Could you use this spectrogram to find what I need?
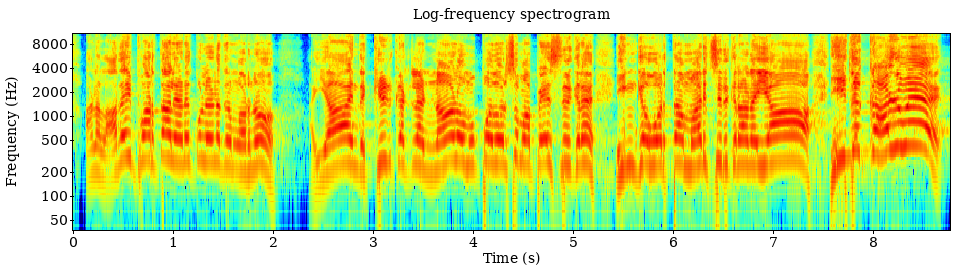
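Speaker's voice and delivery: escalating pulpit lament; impassioned preaching. Acted. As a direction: cry out to the people in protest.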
